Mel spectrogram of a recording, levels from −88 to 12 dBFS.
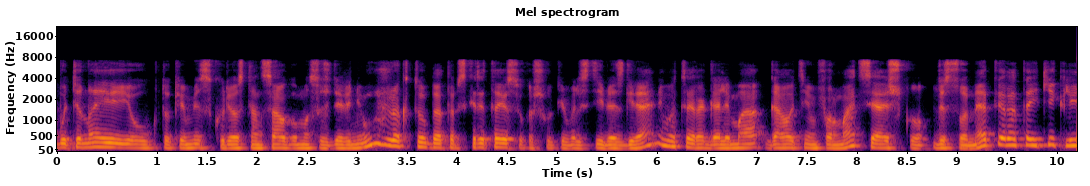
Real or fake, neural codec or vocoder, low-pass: fake; autoencoder, 48 kHz, 32 numbers a frame, DAC-VAE, trained on Japanese speech; 7.2 kHz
